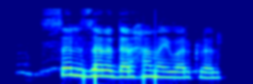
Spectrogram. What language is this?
Pashto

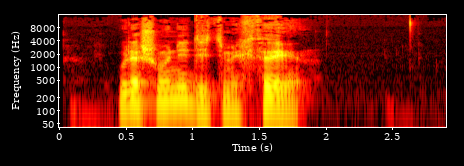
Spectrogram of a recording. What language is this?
Kabyle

